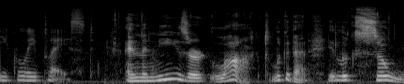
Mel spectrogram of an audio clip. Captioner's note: voiceover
